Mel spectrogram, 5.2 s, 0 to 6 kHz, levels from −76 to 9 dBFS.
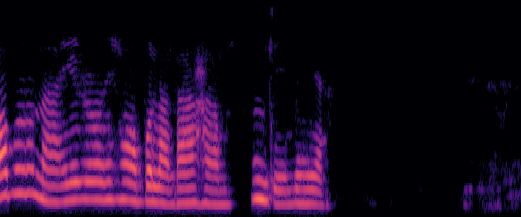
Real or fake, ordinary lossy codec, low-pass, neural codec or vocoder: fake; none; 5.4 kHz; vocoder, 22.05 kHz, 80 mel bands, HiFi-GAN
